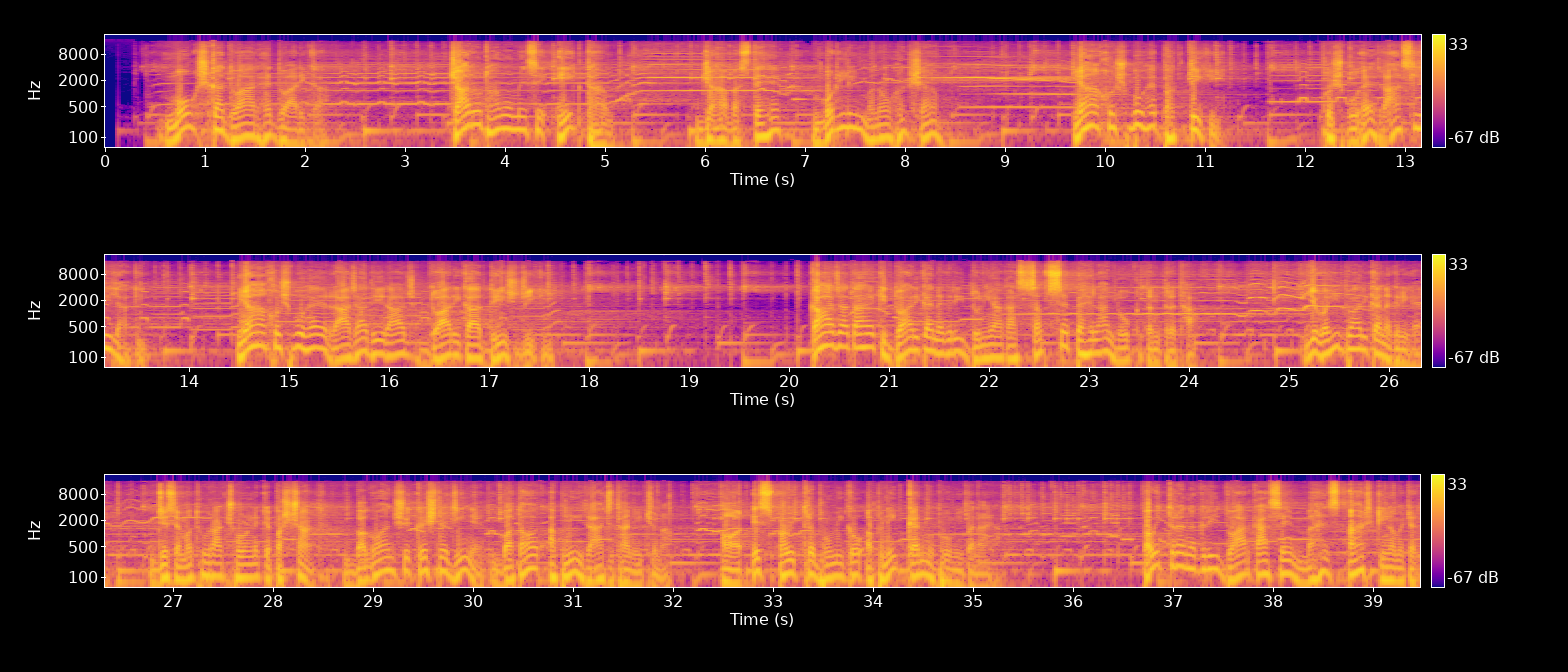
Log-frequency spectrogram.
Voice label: corporate hindi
